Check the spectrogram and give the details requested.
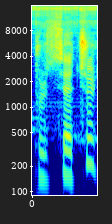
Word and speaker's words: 불세출: 특히 몰상식과 불세출 주의하지. 왜냐하면 몰상식, 불세출 해도 어색하지 않거든. 그래서 우리가 헷갈릴 수 있기 때문에 몰상식, 불세출 된 소리로 발음해야 돼요.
